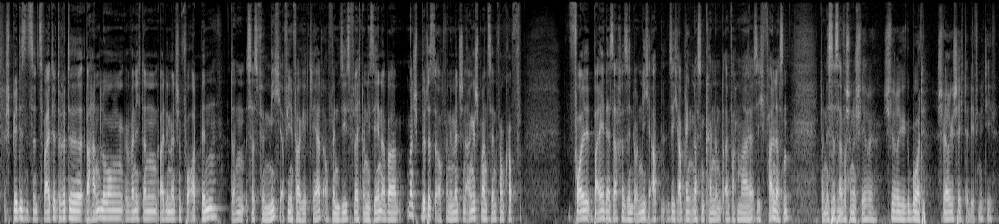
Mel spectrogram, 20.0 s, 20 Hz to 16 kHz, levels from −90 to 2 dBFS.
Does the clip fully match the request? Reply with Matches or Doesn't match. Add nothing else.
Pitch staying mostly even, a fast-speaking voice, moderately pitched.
Doesn't match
